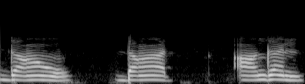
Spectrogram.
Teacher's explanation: इनका उच्चारण जो हो रहा है वो नाक और मुंह दोनों से हो रहा है, इसी वजह से इनको अनुनासिक कहते हैं।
